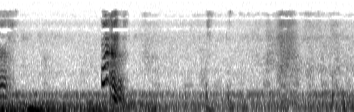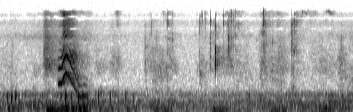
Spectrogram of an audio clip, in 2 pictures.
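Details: Newborn Pomeranian puppies just born, indoors: a pair of brief high, falling squeaks about three seconds apart over a quiet, low background hum with faint rustles.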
